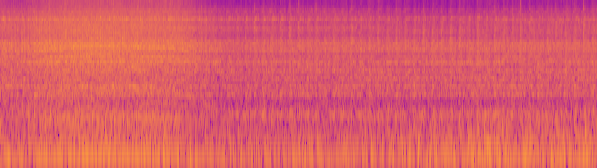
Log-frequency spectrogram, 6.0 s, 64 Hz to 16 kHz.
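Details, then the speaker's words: Bajaj Pulsar 220 after replacing the timing chain tensioner: smooth, steady low idle with no tick-tick from the timing chain or top end; noise fixed. "अब गाड़ी चालू करके देख लेते हैं आवाज सुनिए आप कोई आवाज नहीं ए रही कितनी कुछ आवाज नहीं ए रही भाई"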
